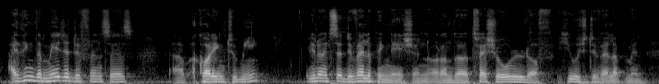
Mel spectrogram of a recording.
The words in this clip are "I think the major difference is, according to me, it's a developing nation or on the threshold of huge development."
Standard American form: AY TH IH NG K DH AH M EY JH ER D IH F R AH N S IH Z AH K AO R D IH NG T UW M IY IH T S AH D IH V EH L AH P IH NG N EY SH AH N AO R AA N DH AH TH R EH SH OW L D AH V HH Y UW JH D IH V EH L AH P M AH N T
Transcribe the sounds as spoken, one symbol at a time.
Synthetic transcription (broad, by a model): AY T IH NG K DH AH M EY JH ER D IH F R AH N S IH Z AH K AO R D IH NG T UW M IY IH T S AH D IH V EH L AH P IH NG N EY SH AH N AO R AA N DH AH T R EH SH OW L D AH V HH Y UW JH D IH V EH L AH P M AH N T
